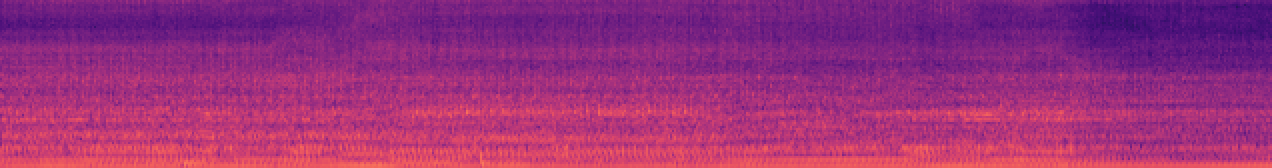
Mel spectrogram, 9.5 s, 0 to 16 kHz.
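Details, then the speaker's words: Dodge Neon ACR after 60/62 billet-wheel turbo install, disconnected vacuum line reconnected, fuel pressure 50: steady, even idle, smooth low rumble, no knocks or misses; normal idle. "But the ACR is back alive. She actually sounds pretty good."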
